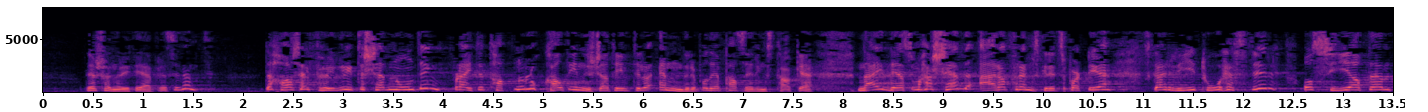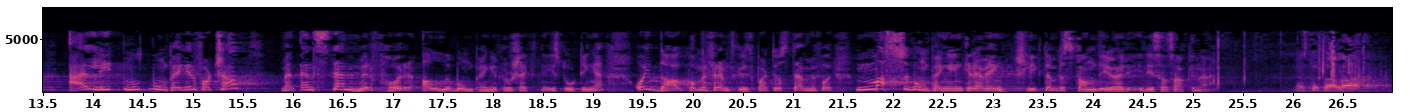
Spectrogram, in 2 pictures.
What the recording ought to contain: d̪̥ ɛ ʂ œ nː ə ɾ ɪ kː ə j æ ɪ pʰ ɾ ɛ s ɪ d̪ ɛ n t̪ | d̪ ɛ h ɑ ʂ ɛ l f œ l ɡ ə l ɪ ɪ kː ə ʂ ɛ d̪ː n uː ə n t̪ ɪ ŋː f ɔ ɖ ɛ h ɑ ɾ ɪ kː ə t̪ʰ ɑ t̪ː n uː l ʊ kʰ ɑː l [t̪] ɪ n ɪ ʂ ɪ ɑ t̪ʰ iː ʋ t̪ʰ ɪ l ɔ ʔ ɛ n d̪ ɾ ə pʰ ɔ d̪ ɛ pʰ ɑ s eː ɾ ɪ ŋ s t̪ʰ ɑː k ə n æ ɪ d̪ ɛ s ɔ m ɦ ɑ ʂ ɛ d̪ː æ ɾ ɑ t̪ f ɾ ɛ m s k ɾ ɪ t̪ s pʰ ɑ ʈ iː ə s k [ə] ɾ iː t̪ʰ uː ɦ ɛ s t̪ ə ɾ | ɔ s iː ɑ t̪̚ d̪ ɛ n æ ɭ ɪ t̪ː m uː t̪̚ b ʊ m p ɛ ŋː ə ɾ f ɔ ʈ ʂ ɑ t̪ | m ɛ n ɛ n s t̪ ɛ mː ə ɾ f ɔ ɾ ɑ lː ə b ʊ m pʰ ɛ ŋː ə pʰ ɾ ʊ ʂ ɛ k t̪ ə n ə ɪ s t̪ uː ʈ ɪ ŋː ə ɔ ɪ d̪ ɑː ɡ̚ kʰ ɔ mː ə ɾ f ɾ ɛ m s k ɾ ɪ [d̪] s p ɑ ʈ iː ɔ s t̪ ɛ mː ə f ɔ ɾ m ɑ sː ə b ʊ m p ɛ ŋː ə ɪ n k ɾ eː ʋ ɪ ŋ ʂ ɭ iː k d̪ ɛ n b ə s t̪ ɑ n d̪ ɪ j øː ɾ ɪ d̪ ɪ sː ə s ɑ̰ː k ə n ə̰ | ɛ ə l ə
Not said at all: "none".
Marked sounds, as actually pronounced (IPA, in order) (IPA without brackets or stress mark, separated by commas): t̪, ɑ, t̪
